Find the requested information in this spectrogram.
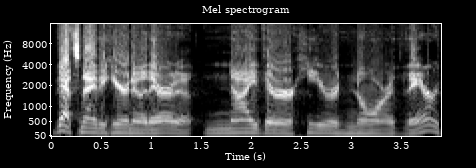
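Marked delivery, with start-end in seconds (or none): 1.5-3.9 very slow, drawn-out delivery. Shown as a demonstration. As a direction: stretch every word of neither here nor there out slowly. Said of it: "if I want to slow down my speaking".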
